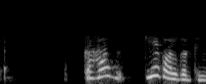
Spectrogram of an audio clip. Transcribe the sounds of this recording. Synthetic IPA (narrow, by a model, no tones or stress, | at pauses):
kɐɦãkiẽkɔlkəɾt̪ʰin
